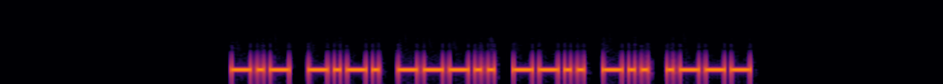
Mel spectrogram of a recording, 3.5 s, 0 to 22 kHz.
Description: Morse code, heard as a keyed tone, about 50 wpm, 700 Hz. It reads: KC8ZDJ
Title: USA Call Signs 50wpm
